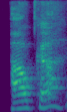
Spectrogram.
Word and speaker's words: pauca: Pauca, it's a hard C. Oh, that's right. Pauca. Okay. Yeah. Pauca, C okay, is soft in front of I's and E's.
